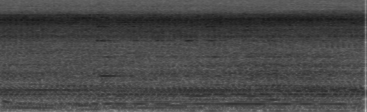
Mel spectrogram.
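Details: A nebulizer compressor running during a breathing treatment for flu and a cough that will not clear up, with a steady loud motorized buzzing hum and no pause.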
